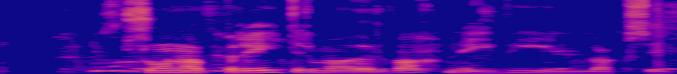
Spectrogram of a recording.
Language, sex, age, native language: Icelandic, male, 12, Icelandic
